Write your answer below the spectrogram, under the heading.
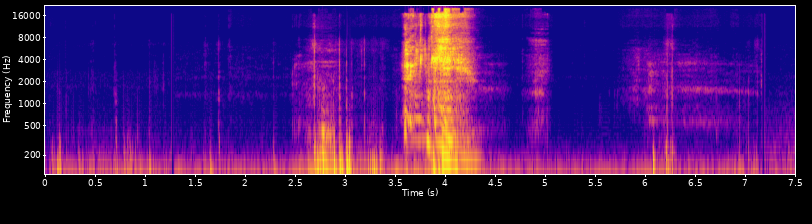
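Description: An indrawn breath builds into one loud, explosive sneeze with a short trailing sound, over outdoor background noise; ordinary sneeze.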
